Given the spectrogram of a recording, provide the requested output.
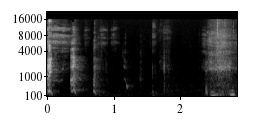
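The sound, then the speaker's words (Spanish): A quick run of three sharp coughs, followed by a few softer sputters and then a rough, breathy burst of noise. “Se empieza a toser ….”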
